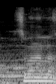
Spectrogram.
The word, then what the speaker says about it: সুবহানাল্লাহ: বা এটা কলকলার হরফ, সুব বা এটা কলকলা করতে, হা এটা হলকের মধ্যখান থেকে উচ্চারিত হইতে হবে।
